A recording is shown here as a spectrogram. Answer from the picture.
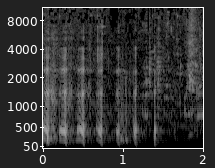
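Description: Liquor glugging out of a bottle neck as a drink is poured, a quick run of gulping glugs about five a second that stops about a second and a half in.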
